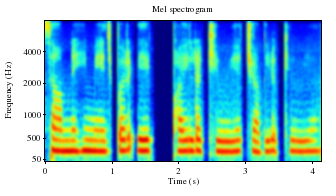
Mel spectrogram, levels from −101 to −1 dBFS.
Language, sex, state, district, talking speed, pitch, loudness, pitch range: Hindi, female, Uttar Pradesh, Saharanpur, 190 wpm, 225 Hz, -15 LUFS, 220-230 Hz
